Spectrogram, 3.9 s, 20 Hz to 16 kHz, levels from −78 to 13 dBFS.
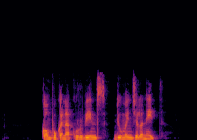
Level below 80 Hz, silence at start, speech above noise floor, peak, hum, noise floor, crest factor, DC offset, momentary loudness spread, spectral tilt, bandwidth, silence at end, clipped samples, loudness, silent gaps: -58 dBFS; 0.85 s; 62 dB; 0 dBFS; none; -77 dBFS; 18 dB; under 0.1%; 7 LU; -5 dB/octave; 8 kHz; 0.8 s; under 0.1%; -17 LUFS; none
